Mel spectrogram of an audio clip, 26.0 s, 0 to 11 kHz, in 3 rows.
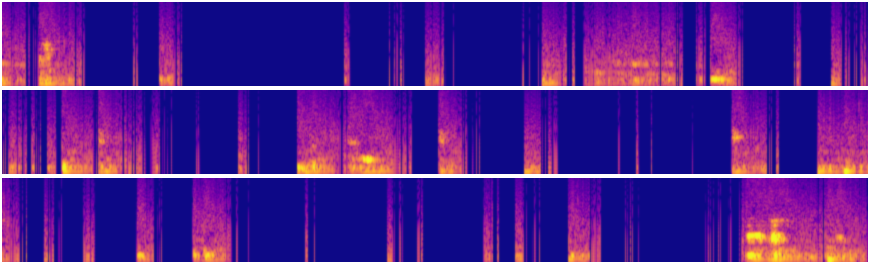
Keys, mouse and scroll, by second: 10.5-25.9 drag.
